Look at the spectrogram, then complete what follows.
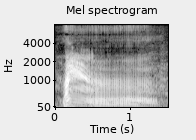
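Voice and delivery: deep mock growl of desire; low teasing rawr; playful growl. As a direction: growl like a hungry lioness. Girls ogling new convert.

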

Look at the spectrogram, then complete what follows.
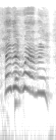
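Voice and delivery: put-on high whining girl; whiny girl voice. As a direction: whine it like a girl. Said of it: "She's like".

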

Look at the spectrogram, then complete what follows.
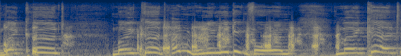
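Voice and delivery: high, mocking repeated call; hammed-up paging across a room; bartender doing voices. Jerk bartender paging a prank name, high calling voice. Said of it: "and doing in voices".

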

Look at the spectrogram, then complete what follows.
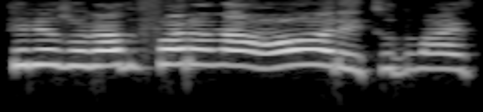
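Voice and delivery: appalled mother reacting to crack; shocked parent. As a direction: gasp it out like an alarmed parent. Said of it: "os pais arregalam os olhos e falam".

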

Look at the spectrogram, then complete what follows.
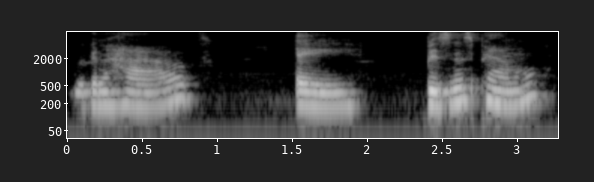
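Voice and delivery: low, measured business tone; serious voice. Pretend. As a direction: put on a playful mock-serious host voice. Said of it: "this is my serious voice".

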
